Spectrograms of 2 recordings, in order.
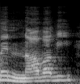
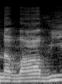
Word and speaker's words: نووی: گئی کہ امام نووی، اس کو نووی بھی بول سکتے ہیں، اور اس کا تلفظ پروننسیشن نواوی بھی ہے، یعنی وا کو لمبا بھی کریں گے، نواوی بھی اور نواوی، یہ دونوں جو ہیں وہ پڑھے جا سکتے ہیں۔ محرم الحرم میں آپ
